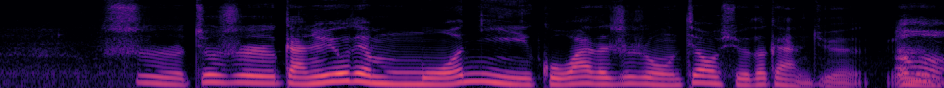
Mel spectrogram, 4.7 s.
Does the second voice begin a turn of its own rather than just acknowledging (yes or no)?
yes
